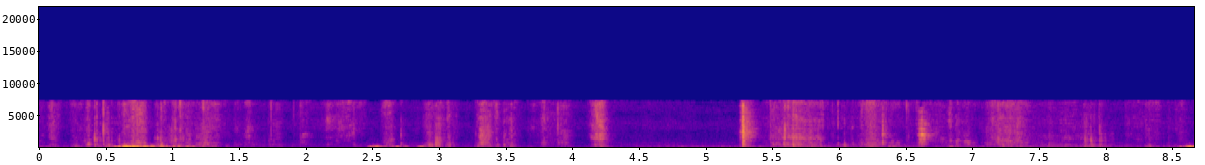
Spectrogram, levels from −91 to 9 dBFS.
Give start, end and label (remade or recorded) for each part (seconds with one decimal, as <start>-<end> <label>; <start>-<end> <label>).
0.0-4.4 recorded; 4.4-5.5 remade; 5.5-8.7 recorded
